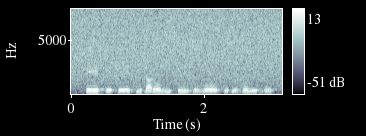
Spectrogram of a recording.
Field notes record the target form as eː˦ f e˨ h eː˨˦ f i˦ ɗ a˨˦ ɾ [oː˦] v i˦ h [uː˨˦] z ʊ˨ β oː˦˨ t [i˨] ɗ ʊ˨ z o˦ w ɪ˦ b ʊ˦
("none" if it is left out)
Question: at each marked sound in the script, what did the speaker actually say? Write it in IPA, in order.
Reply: oː˦, uː˦˨, ɪ˨

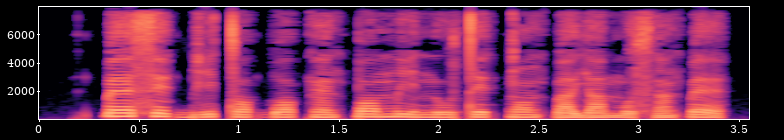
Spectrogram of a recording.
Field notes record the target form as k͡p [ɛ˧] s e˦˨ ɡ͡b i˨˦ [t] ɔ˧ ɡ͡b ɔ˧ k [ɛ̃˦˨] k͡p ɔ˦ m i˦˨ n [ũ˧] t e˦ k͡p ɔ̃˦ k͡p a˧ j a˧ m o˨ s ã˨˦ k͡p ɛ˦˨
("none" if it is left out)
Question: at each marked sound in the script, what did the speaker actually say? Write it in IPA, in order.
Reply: ɛ˦, t, ɛ̃˧, u˧

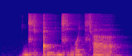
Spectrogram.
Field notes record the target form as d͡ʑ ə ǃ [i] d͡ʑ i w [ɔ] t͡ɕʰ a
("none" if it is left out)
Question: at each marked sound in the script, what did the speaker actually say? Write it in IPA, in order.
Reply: y, ɔ

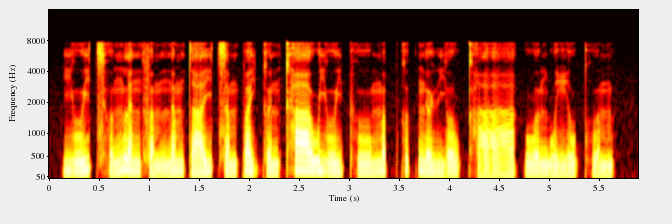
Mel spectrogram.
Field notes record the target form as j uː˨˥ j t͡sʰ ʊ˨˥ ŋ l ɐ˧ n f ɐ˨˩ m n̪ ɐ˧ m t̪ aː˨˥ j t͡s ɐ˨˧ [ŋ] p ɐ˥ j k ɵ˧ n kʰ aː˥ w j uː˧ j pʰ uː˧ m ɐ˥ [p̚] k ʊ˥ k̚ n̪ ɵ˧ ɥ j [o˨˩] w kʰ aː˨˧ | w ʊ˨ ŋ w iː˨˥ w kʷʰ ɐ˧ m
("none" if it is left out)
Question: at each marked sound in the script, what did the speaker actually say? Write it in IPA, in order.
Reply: m, p̚, o˨˥

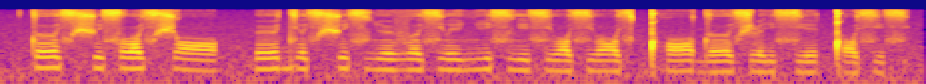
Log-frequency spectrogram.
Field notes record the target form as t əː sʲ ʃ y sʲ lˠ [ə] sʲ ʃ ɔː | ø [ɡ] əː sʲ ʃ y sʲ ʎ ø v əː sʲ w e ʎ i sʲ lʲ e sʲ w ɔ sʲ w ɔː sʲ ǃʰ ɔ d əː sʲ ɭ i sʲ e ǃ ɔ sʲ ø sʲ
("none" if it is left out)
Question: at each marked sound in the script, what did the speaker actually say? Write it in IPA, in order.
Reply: ø, dʲ

